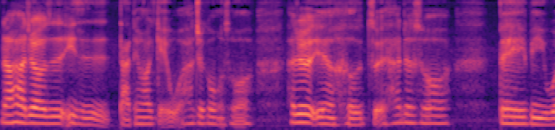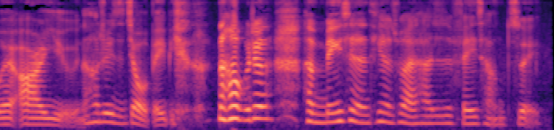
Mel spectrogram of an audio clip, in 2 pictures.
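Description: A woman from Taiwan with a Taiwanese Mandarin accent, hosting a podcast and telling stories in a casual, animated way, laughing often. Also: on the low side, fast talker. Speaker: podcast host. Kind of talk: casual storytelling.

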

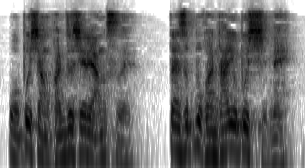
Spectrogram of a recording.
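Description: A man's voice: medium pitch, expressive, fast, lo-fi sound, natural voice. A man voicing a wary, calculating vassal king in a storytelling recording, talking in a doubtful, questioning way.

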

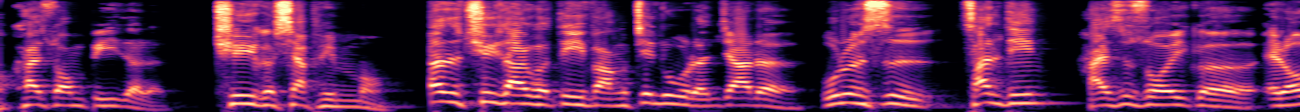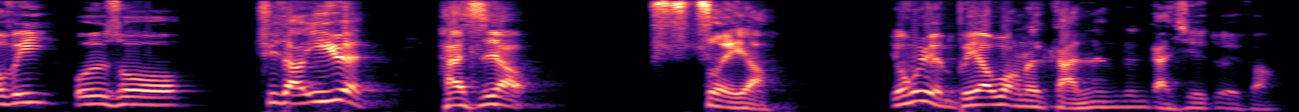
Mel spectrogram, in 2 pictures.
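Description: A man's voice: mid-range voice, a little mellow. Blunt, swearing Taiwanese Mandarin man. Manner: blunt, emphatic, swears freely, acts out quotes. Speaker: livestream host. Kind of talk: livestream rant to viewers.

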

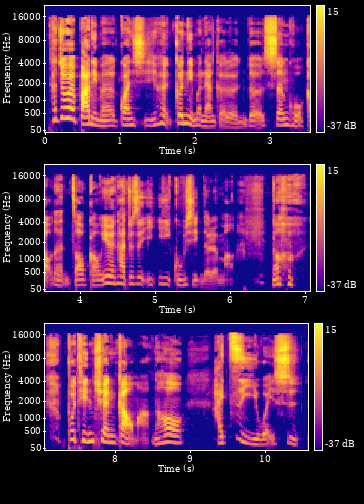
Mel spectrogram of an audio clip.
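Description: A woman's voice: low-pitched, big pitch swings, moderate pace. A woman with a Taiwanese Mandarin accent hosts a podcast, giving casual advice in a chatty, teasing way and laughing often. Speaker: podcast host.

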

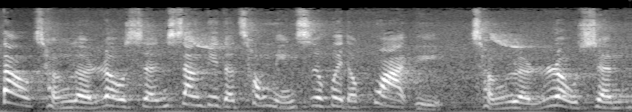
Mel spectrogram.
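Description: A woman's voice: fairly high pitch, measured pace, a little hiss or hum. A woman pastor preaching a sermon, often asking her listeners questions. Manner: lively, asks the congregation questions.

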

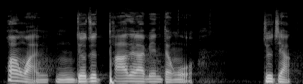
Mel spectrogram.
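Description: A curt, gruff massage-shop boss with a Taiwanese Hokkien accent, put on by a man telling a story. He snaps short, teasing orders in a slightly raised voice. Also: medium pitch, fairly quick, natural voice. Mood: brusque. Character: blunt bald male massage-shop owner, gruff, swearing.

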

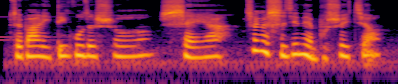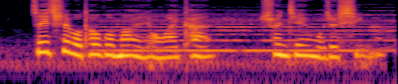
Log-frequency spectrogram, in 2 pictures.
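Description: A woman host tells a ghost story in a tense storytelling manner, slipping into voices for the quoted lines. Her voice sits a little high, with faint music underneath. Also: a little mellow. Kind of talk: dramatic ghost story narration.

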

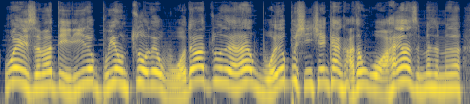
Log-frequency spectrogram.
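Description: A man voicing his eight-year-old son, whining high-pitched and drawn-out complaints that it is unfair. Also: animated, clean tone, dry recording, clean studio sound.

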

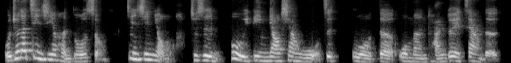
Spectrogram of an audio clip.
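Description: A woman, an animal communicator chatting as a guest, telling stories in an animated way with frequent restarts. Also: fairly low pitch, normal speed, breathy edge. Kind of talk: casual chat.

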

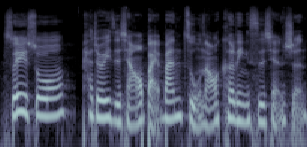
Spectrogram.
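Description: A woman hosting a podcast, casually retelling a novel in a chatty, animated way. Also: medium pitch, fast talker, no echo, clean studio sound. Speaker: podcast host. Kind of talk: casual book-club retelling.

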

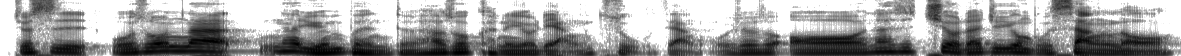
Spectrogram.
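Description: A man with a Taiwanese Mandarin accent chats on a podcast at a brisk clip, mid-pitched. He tells stories about home life and slips into the voices of relatives as he goes. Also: very animated, darkish tone. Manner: chatty storyteller who acts out family dialogue. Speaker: podcast co-host. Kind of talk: casual chat.

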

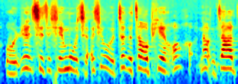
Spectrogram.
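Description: A woman pastor, preaching a sermon as a lively story full of exclamations. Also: on the high side, quick pace.

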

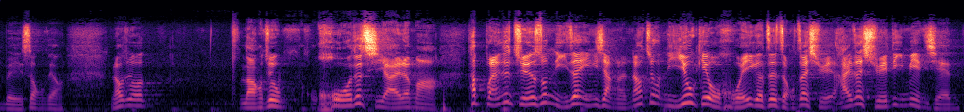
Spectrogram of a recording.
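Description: Fast-talking animated young man. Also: on the high side. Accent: Taiwanese Mandarin. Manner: animated, acts out quoted voices, laughs often. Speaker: podcast host. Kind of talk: casual storytelling chat.

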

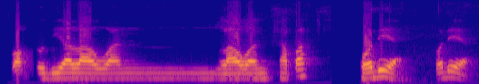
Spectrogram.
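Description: A young man with a higher, mellow voice walks through his theory piece by piece in a relaxed podcast chat, stopping often to restart a sentence. The audio sounds dull and lo-fi. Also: takes it slowly. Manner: explains a theory step by step, many fillers and restarts. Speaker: podcast co-host. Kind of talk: casual chat.

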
